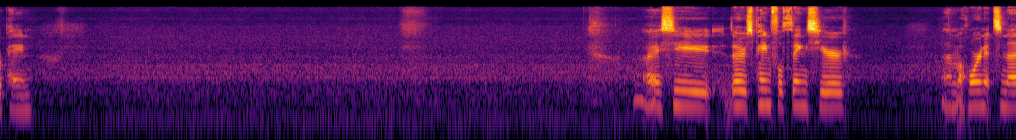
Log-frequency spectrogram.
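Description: A woman speaks softly and calmly into a close microphone.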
